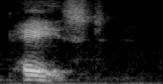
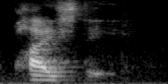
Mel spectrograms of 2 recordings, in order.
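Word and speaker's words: Paiste: It's, if you talk to the people, they will pronounce their name paste. The family, now, they might call the company pasty or pasty. Some people in America do. If you're in Switzerland, it's paste. If you go to Germany, they have a manufacturing facility in Germany, they call it pasty. Okay? So it depends.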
